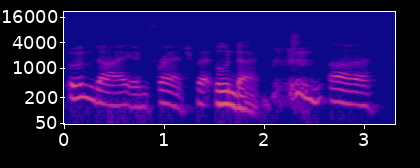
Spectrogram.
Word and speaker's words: Hendaye: uh, I like to say Hendaye because I think it was because if you know your British form of pronunciation, you drop the H at the beginning of the word.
